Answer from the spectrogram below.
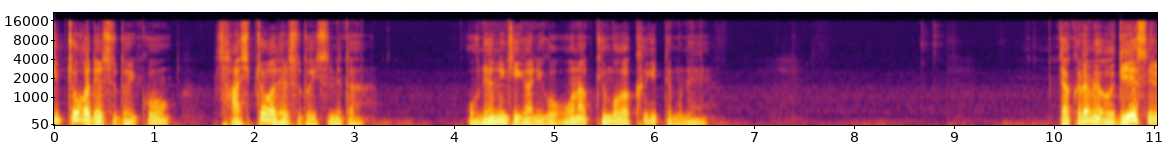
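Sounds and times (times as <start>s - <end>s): faint clicks: 8.6s - 9.0s.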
